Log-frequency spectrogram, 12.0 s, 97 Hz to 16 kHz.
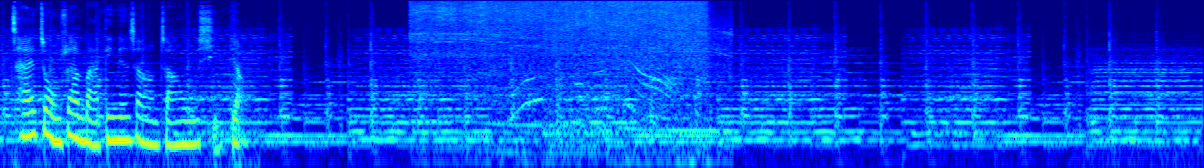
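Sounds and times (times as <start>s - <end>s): background music: 0.0s - 12.0s
pressure washer spraying water: 4.1s - 7.4s.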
